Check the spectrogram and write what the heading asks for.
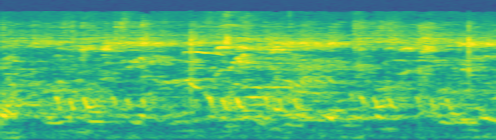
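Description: Birds chattering: several quick runs of rapid repeated notes, one after another.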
